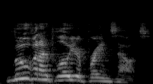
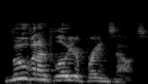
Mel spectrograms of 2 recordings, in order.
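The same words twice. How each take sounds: First: It is said in a breathy voice. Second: It is said in a breathy voice.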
